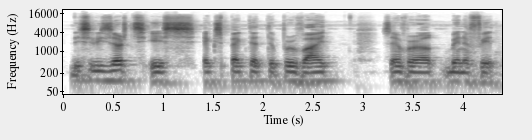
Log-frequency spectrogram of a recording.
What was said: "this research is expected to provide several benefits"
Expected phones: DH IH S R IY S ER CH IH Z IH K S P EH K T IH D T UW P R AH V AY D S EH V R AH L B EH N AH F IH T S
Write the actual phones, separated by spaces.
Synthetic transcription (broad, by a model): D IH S R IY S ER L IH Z IH K S P EH K T IH D T UW P R AH V AY D S EH V R AH L B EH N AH F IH T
